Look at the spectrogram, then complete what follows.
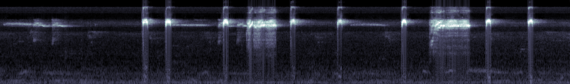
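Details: Wild blue-crowned hanging parrot calling a rival: short piercing high notes interspersed with harsher, buzzy, grating bursts lasting up to half a second, delivered in an uneven series.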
